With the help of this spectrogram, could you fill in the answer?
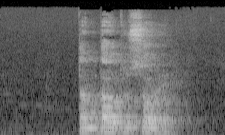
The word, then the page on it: tamtautu sore: futuna aniwa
